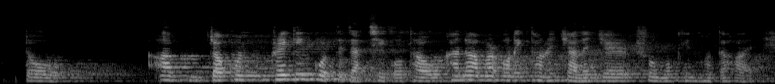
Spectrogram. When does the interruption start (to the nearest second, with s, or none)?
none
